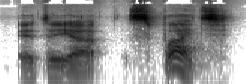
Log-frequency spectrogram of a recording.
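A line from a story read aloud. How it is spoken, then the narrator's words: Muttered. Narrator (Russian): Осолев, он буркнув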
